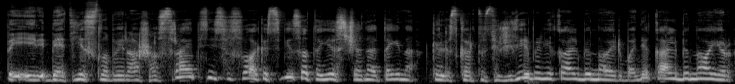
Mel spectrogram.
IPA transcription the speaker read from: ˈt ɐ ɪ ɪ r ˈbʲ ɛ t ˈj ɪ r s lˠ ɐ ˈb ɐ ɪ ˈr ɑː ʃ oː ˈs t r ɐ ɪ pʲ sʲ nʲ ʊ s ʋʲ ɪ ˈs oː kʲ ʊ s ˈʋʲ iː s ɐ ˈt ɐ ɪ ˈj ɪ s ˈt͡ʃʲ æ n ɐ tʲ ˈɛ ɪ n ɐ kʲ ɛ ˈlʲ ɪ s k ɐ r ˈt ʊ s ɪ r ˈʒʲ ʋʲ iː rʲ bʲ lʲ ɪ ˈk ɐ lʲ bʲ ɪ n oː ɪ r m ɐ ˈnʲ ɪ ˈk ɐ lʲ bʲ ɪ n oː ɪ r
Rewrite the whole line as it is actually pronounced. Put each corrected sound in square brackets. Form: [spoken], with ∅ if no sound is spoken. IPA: ˈt ɐ ɪ ɪ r ˈbʲ ɛ t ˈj ɪ [∅] s lˠ ɐ ˈb ɐ ɪ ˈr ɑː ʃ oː ˈs t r ɐ ɪ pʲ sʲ nʲ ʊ s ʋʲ ɪ ˈs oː kʲ ʊ s ˈʋʲ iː s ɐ ˈt ɐ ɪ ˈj ɪ s ˈt͡ʃʲ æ n ɐ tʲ ˈɛ ɪ n ɐ kʲ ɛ ˈlʲ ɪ s k ɐ r ˈt ʊ s ɪ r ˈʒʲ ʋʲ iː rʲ bʲ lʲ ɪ ˈk ɐ lʲ bʲ ɪ n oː ɪ r m ɐ ˈnʲ ɪ ˈk ɐ lʲ bʲ ɪ n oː ɪ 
